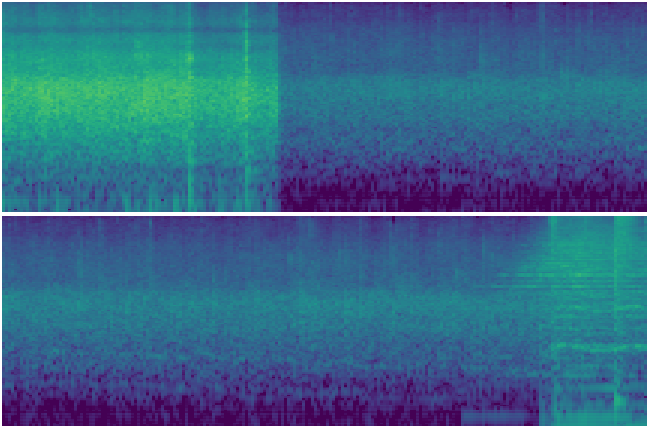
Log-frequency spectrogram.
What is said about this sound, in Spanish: despedirles con un fuerte aplauso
